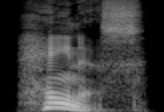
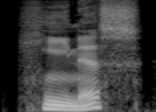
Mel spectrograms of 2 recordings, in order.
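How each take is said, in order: First: The word is said with the dictionary pronunciation. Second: The word is said with a nonstandard pronunciation. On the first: The speaker calls it right. "The only pronunciation recognized by dictionaries is heinous" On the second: The speaker calls it wrong. "mispronounce this word as heinous"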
